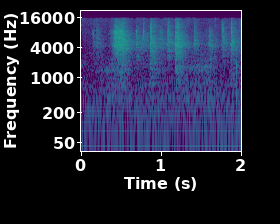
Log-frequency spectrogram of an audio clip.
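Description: Near silence, with a few faint soft clicks and rustles from metal knitting needles and yarn as stitches are slipped from one needle to the other.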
